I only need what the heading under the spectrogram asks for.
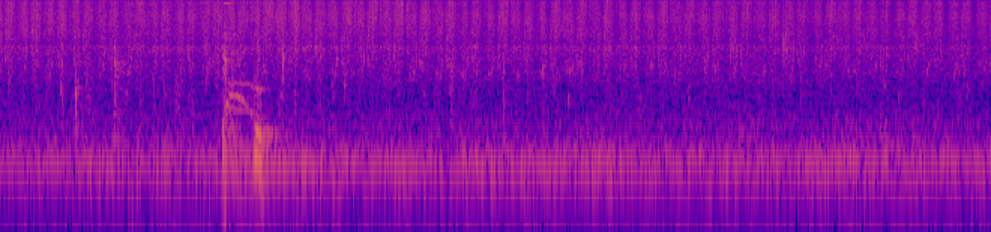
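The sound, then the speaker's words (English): Palms rubbed together as fast as possible to build warmth, a continuous brisk swishing friction made of rapid, even strokes, fairly faint over a quiet background. “take your palms together and rub them as fast and as fast and as fast and as fast and as fast as you can, creating warmth and heat and friction.”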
